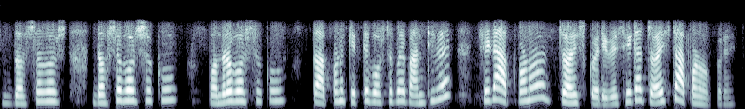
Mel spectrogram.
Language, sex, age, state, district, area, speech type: Odia, female, 18-30, Odisha, Malkangiri, urban, conversation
